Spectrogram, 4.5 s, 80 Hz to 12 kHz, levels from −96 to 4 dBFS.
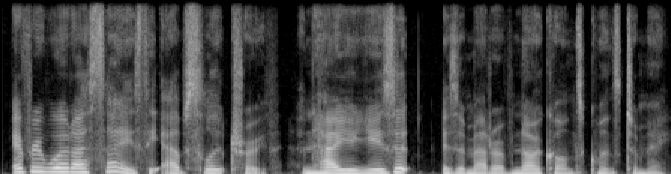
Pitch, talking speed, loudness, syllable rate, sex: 200 Hz, 280 wpm, -19 LUFS, 8.0 syllables/s, female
